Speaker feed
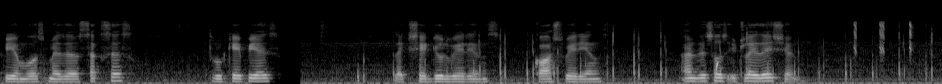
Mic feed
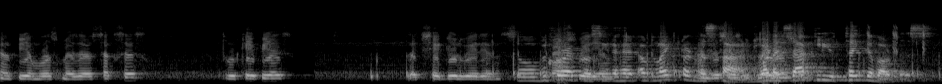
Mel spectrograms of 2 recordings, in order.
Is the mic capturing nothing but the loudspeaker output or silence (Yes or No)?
No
